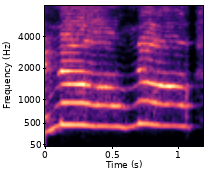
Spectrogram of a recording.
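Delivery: put-on high, tearful child's no; high crying child voice; crying little girl. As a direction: wail no as the child runs off. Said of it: "she starts to run away".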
